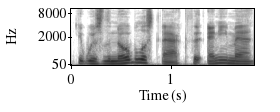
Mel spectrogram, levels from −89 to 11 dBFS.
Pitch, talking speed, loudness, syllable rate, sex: 140 Hz, 260 wpm, -14 LUFS, 5.9 syllables/s, male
